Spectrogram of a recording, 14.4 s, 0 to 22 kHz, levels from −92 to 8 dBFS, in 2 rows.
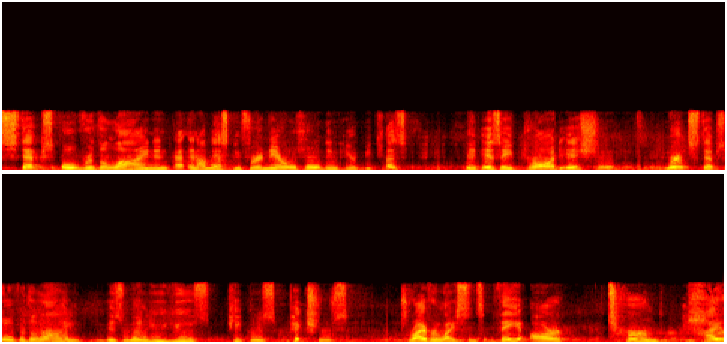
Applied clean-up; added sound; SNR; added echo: neural separator model SepFormer DNS4.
